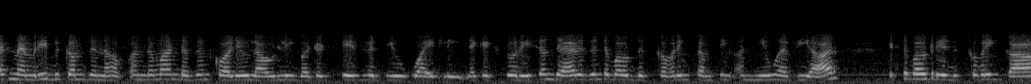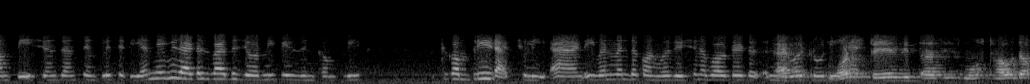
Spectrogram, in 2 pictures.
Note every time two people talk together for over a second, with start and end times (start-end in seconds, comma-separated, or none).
18.0-19.2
